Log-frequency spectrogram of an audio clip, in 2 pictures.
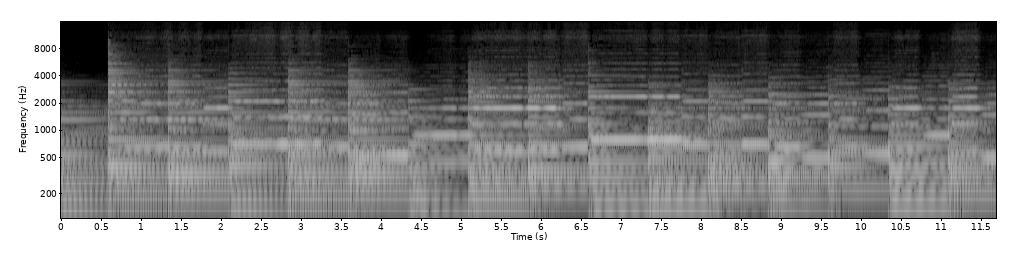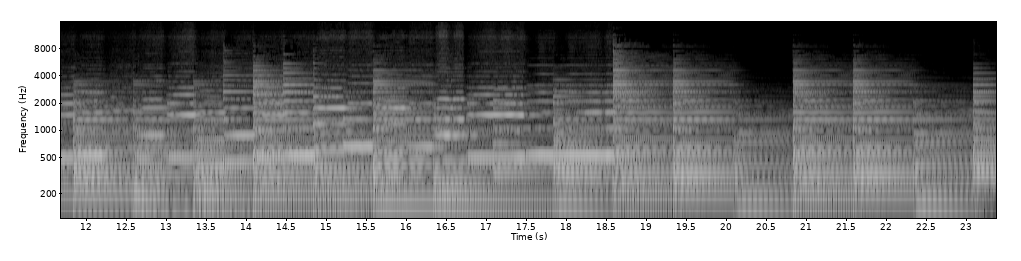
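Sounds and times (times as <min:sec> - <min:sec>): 
piano piece: 0:00.0 - 0:23.3.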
